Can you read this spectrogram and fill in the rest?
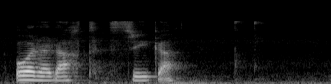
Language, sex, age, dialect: Faroese, female, 15-35, Norðurstreymoy/Eysturoy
